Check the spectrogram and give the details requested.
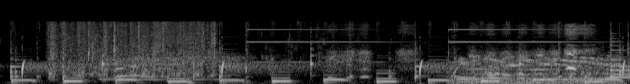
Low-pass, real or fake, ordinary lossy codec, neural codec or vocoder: none; real; none; none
